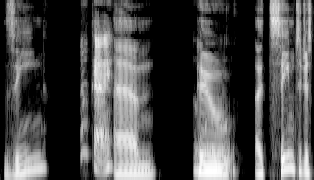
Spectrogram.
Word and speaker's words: XEEN: It's XEEN, Zine.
